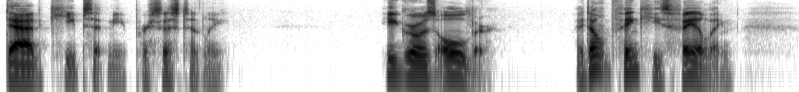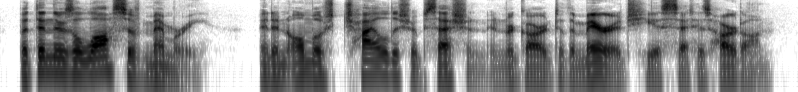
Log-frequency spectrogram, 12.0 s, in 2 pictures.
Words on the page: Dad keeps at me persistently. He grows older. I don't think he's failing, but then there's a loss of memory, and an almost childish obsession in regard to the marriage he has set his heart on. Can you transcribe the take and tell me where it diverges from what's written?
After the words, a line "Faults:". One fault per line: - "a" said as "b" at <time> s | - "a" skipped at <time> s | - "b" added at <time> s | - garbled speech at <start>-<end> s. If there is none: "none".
Dad keeps at me persistently. He grows older. I don't think he's failing, but then there's a loss of memory, and an almost childish obsession in regard to the marriage he has set his heart on.
Faults:
none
